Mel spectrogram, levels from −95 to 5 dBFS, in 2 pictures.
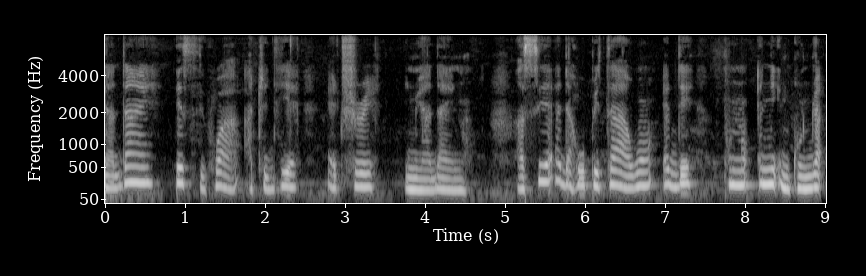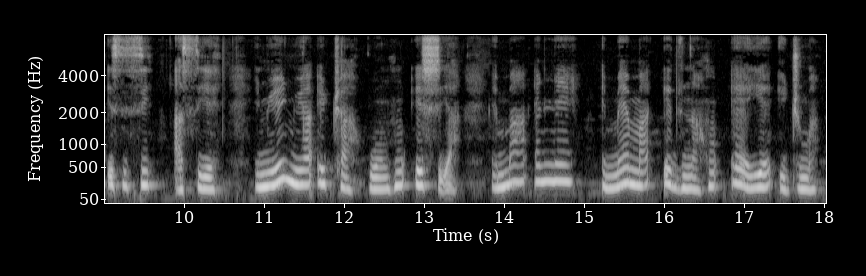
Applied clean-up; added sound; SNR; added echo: none; none; none; none.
